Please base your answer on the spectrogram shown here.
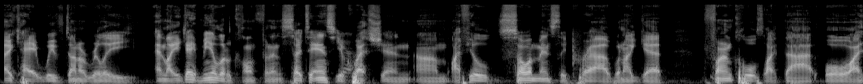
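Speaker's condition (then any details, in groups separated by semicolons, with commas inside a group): No condition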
